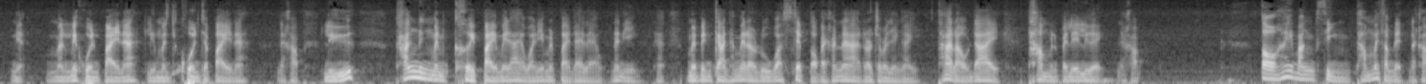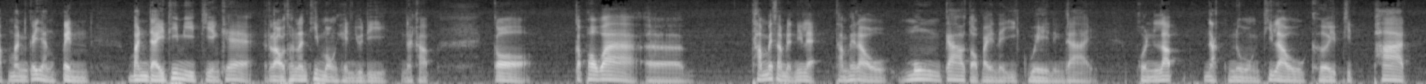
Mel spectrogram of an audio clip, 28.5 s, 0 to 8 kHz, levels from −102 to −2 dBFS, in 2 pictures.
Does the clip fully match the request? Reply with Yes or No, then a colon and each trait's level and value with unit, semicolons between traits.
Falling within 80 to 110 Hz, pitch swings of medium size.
Yes: very low, 85 Hz; average, 5.0 semitones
